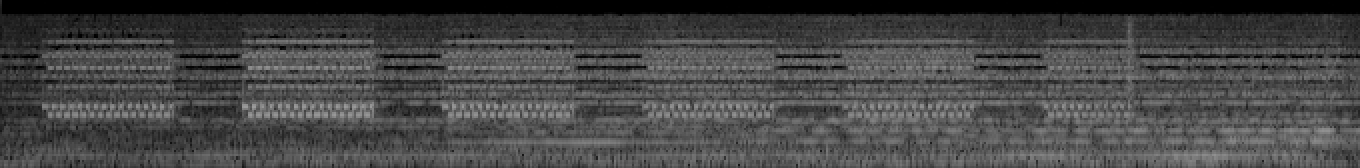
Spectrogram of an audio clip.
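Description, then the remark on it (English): A telephone rings in a steady series of short bursts separated by brief pauses, about seven rings in all, fairly loud over a low background hum, with no one speaking. “Well, look who's answering the bat phone.”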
